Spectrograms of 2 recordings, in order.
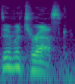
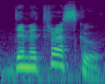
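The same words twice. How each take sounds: First: The name is said with an American accent. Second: The name is said with a foreign accent. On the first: "I'm American, and it's just not my accent" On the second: "we're gonna do this one time for real"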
